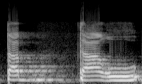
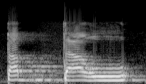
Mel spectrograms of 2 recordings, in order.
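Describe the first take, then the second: The two takes are said the same way.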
